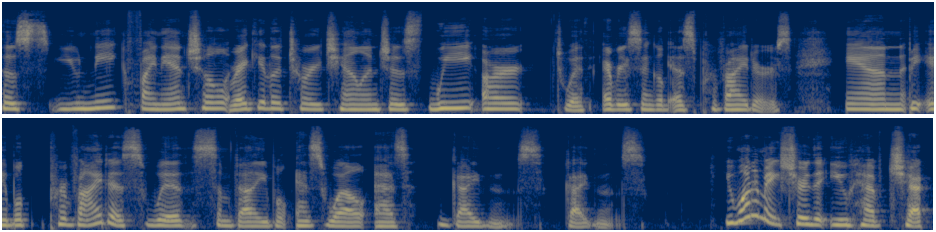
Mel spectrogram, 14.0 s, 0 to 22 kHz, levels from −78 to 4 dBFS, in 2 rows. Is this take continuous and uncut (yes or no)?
no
